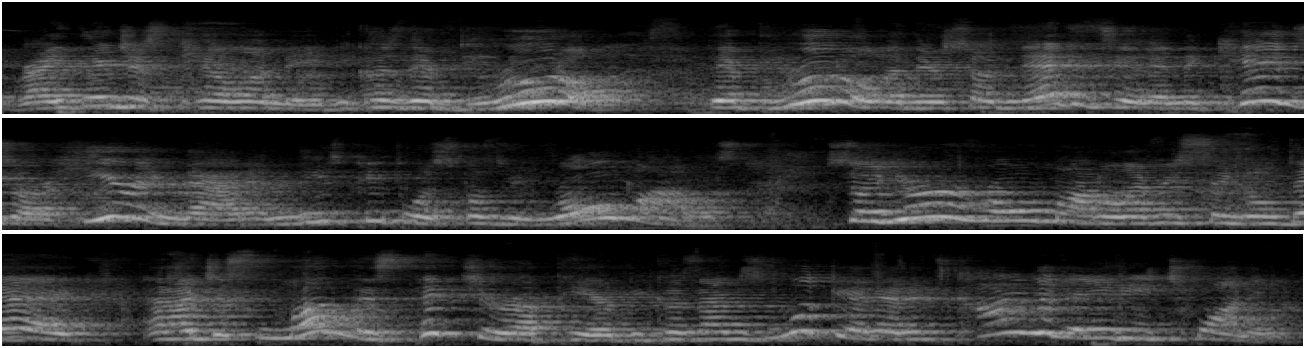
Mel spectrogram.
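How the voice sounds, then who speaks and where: A woman in her fifties giving a motivational keynote to a conference audience, animated and prompting the crowd with frequent questions. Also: sits high, fairly quick. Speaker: keynote speaker. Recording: roomy hall, distant mic.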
